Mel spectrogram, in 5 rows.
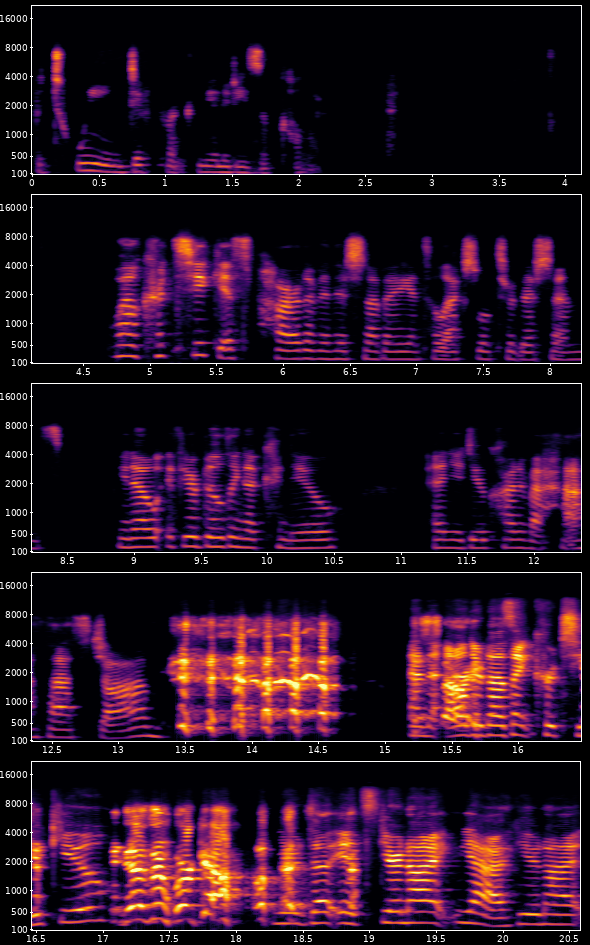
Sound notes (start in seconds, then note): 13.4 laughter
